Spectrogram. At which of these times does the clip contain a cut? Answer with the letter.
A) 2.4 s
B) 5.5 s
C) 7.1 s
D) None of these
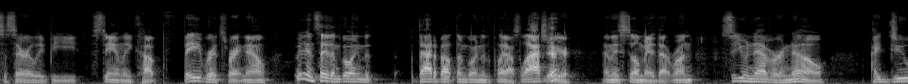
D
